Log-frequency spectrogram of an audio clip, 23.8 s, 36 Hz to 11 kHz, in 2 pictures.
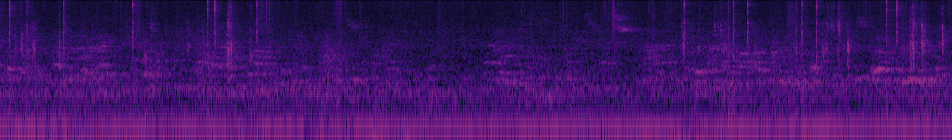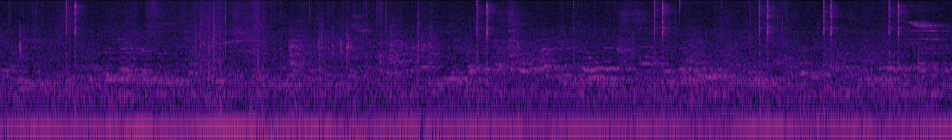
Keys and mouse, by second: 1.1 click, 1.5 middle click, 2.2 right click, 2.5 middle click, 2.8 click, 8.4-11.1 middle drag, 11.1 w, 15.7 ctrl+z, 16.7 w, 19.6 t, 21.8-23.8 drag.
